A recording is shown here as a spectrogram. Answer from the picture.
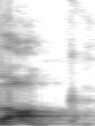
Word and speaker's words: lock: अब देखिए एल का उच्चारण हो रहा है, ओ का उच्चारण हो रहा है, के का उच्चारण हो रहा है, सी का उच्चारण तो नहीं हुआ, लॉक। तो यहाँ पर सी साइलेंट है, क्यों?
